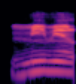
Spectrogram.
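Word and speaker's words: ميم: যেমন আল্লাতি এরপরে মিমের উচ্চারণ মিম কোত্থেকে উচ্চারণ হবে জি মিম মিম উচ্চারণ হবে হ্যাঁ দুই ঠোঁটের দুই ঠোঁট দুই ঠোঁটের জায়গা একত্রিত করে বা দুই ঠোঁটের শুকনো শুকনো মিলিয়ে বলতে হবে মিম দুই ঠোঁট মিলানো থেকে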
